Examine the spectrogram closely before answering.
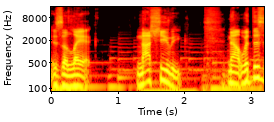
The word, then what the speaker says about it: Xileak: Uh so uh his name and this is going to be a fun pronunciation for you to to hear for the first time is Zleek von Deonia III. Yeah, that's right. Zleek Nashilik.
